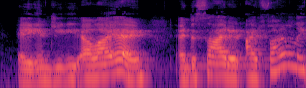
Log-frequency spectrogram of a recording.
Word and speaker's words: Angelia: called what's my name my name is spelled Angelia it's spelled a NG g e l i a but it's pronounced Angeli it happens to mean messenger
